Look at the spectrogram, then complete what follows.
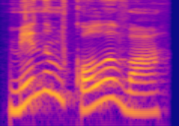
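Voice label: Komi, female; меным колӧ ва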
